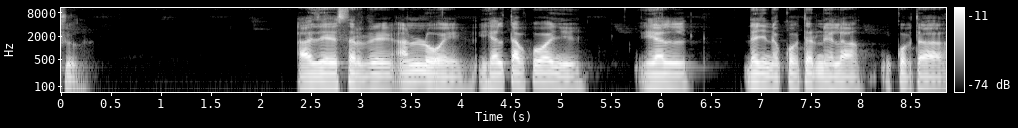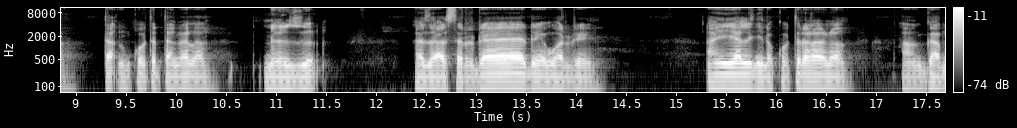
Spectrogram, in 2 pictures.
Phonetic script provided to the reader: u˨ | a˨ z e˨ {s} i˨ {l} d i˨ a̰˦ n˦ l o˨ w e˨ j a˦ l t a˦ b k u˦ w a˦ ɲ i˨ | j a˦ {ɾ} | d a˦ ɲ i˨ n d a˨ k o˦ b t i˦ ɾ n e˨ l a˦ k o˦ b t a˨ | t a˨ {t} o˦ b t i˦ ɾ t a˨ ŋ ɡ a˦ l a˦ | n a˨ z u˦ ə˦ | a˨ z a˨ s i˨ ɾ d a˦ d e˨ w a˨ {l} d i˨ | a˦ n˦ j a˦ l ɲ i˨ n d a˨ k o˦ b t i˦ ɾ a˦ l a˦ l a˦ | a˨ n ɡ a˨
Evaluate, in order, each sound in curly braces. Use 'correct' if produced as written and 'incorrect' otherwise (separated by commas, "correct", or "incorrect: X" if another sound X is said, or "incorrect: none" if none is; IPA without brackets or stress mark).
correct, incorrect: ɾ, incorrect: l, incorrect: k, incorrect: ɾ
